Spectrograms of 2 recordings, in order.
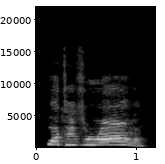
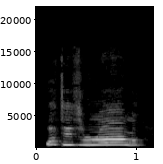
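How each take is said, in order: First: Crying out. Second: High alarmed wife's voice; worried cry. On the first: Missus Alligator calling to her husband, high crying shout. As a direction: shout it in real distress. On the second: Missus Alligator hears her husband cry out, high alarmed question. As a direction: ask in a rising panic, much higher. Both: Acted. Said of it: "cried Missus Alligator".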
